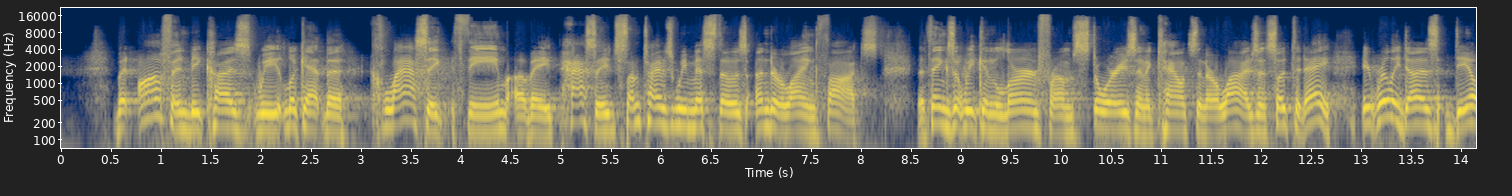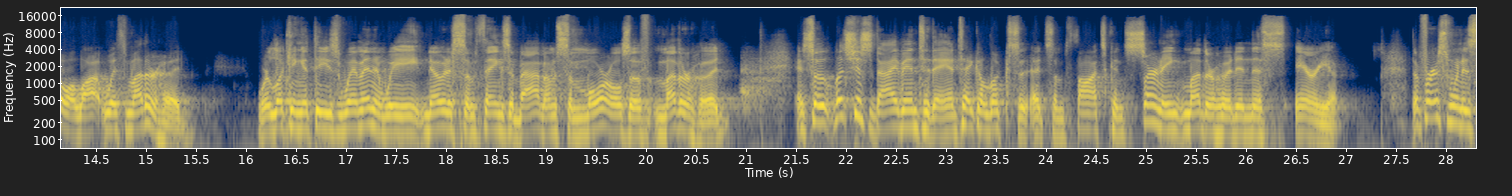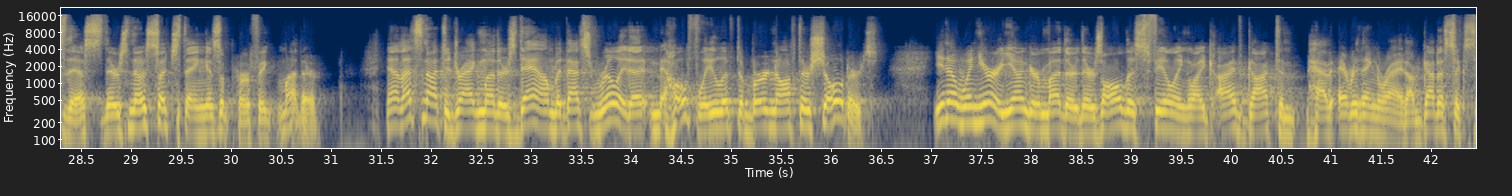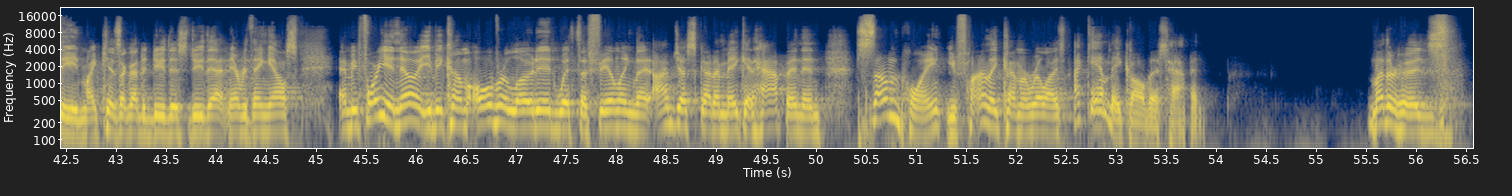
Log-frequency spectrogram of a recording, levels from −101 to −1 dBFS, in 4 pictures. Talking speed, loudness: 185 wpm, -12 LUFS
